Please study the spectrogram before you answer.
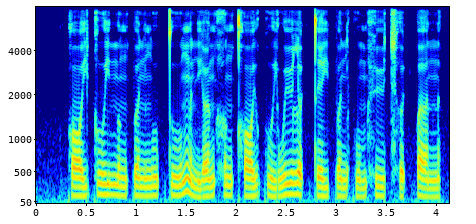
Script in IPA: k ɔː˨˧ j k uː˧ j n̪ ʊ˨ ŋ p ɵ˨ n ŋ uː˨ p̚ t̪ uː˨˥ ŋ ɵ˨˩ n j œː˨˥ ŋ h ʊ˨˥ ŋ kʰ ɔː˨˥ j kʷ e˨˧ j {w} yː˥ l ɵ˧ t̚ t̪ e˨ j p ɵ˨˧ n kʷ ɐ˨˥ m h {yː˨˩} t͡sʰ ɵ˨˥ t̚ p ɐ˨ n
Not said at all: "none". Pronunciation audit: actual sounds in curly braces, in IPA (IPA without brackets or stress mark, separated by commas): w, yː˨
